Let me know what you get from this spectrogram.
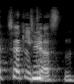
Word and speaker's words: Zettelkasten: I decided as part of this project, I was going to start a Zettelkasten. I'm saying that wrong. It's a German word. – Yeah, Zettelkasten.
